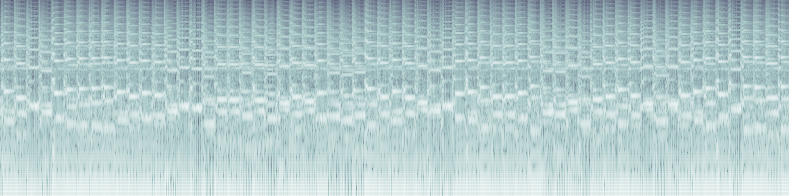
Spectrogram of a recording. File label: S&H Loop FM Dirge A; VortexualAmplitude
